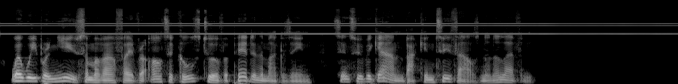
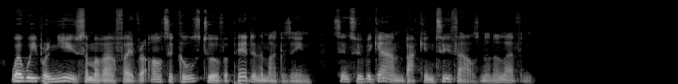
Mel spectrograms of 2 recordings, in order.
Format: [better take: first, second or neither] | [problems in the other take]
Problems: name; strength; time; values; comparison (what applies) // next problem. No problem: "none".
second | high-pitched whine; loud; throughout; 4 kHz, 5 dB below the speech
